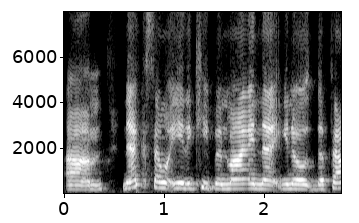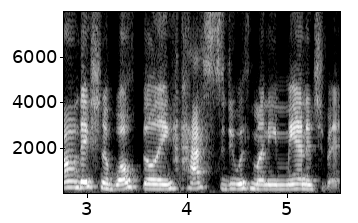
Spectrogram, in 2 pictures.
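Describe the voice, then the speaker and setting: At a fairly quick pace, a woman with a medium pitch and an American accent speaks in a bright, sharp tone with fairly even intonation. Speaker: financial educator. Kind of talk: presentation. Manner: fast.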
